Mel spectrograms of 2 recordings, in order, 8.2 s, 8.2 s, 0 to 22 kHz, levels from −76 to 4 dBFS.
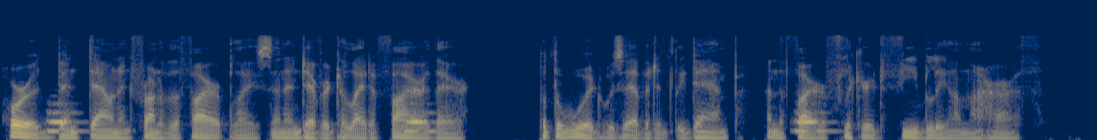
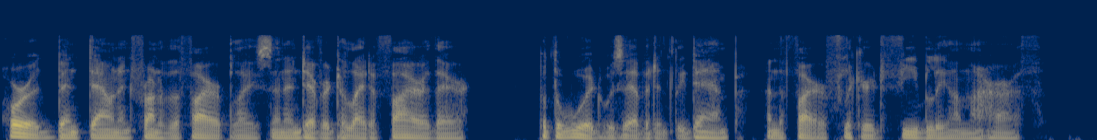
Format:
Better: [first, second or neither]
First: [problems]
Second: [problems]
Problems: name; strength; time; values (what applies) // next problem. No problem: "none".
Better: second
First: background sound (Brass instrument); 6 dB below the speech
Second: none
